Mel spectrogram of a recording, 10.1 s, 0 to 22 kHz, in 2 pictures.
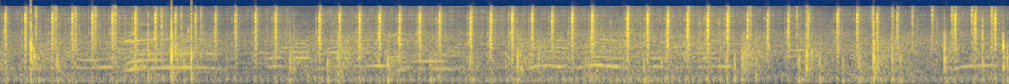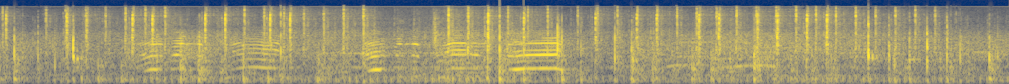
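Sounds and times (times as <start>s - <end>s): paintball markers firing rapidly: 0.0s - 10.0s
players shouting: 0.0s - 10.0s.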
